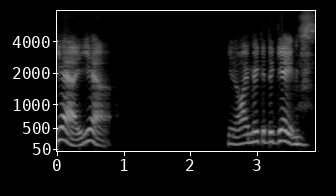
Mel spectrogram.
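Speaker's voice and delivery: put-on Italian accent, high pitch. Tony Bagels answers another character's question, in a bad Italian accent. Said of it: "Tony Bagels speaks in a bad Italian accent".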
